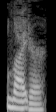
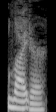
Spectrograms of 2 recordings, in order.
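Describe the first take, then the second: Both takes have the same delivery.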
